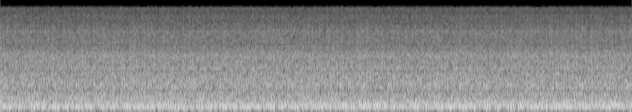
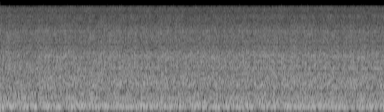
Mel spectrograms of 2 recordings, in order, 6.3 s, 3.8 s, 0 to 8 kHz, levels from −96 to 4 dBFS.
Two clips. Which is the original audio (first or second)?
first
